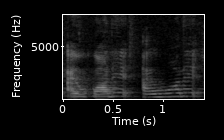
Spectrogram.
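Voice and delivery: high giddy repeat; giddy wanting. Retold or imitated. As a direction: beg it high and eager. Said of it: "I'm thinking".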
